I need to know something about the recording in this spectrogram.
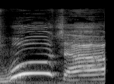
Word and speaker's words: whew chile: Like W-H-E-W Chile. Chile? It's woo, child.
